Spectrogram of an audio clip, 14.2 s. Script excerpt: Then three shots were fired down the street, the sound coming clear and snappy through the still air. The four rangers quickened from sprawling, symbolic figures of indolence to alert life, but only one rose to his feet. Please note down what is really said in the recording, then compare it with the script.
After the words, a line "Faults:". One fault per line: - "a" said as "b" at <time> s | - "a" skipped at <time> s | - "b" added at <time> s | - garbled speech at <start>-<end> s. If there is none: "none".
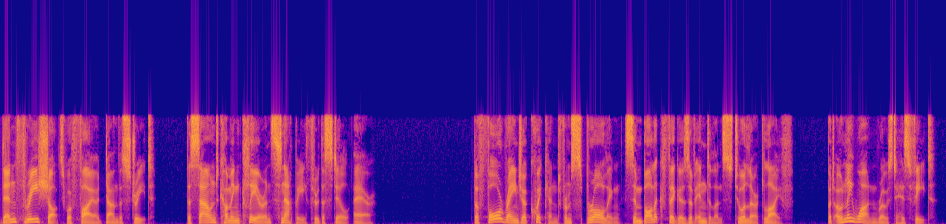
Then three shots were fired down the street, the sound coming clear and snappy through the still air. The four ranger quickened from sprawling, symbolic figures of indolence to alert life, but only one rose to his feet.
Faults:
- "rangers" said as "ranger" at 7.5 s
